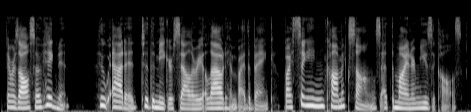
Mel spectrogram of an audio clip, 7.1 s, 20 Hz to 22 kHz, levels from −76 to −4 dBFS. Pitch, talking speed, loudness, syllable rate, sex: 195 Hz, 205 wpm, -18 LUFS, 5.9 syllables/s, female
